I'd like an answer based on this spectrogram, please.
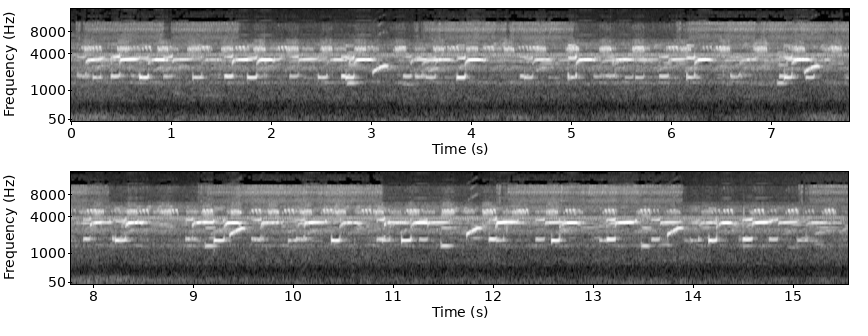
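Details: Coquí frogs from Venezuela and Puerto Rico calling as a dense night chorus: many overlapping short whistled notes, several sweeping sharply upward, packed closely with no pauses, over a steady high pulsing insect trill.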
